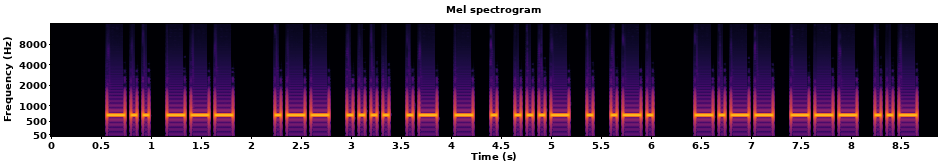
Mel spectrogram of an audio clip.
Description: Morse code, heard as a keyed tone, about 20 wpm, 700 Hz. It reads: DO WHATEVER YOU
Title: Sentences from Top 1100 Words 20wpm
